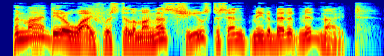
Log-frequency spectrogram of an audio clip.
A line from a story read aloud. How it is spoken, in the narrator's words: sighed Dr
